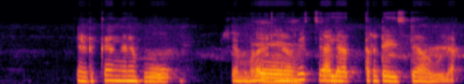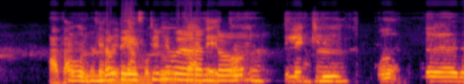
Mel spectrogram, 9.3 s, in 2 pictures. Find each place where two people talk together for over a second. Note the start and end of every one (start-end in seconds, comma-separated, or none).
5.4-7.0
